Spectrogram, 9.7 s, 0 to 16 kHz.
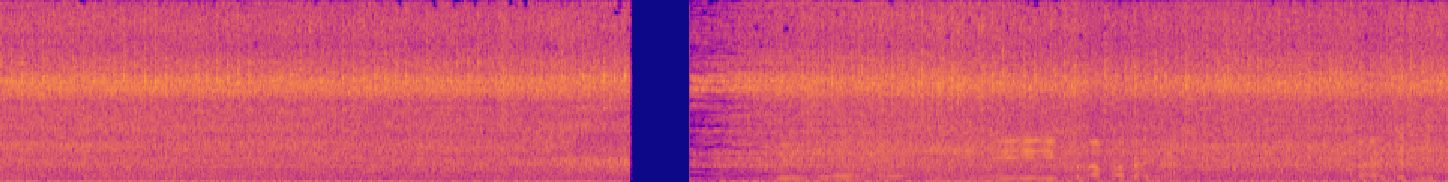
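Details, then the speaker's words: Honda Vario 125 old scooter after repair of hard starting and heavy starter, commonly caused by a failed valve or gasket: now starts very easily and settles into a steady, even idle with a smooth low beat, no misfires or knocking. "Kita tes hidupkan. Sangat mudah ya, sangat gampang."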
